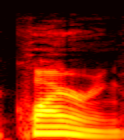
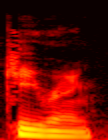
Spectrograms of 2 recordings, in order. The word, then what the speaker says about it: Quiring: Oh, my last name is pronounced like enquiring. I'm like, where's the en come from? I'm an idiot. It's full on dum-dum over here. Quiring. Okay, that's how it's pronounced.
